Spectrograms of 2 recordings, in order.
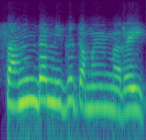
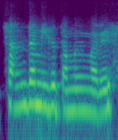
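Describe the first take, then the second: First: The first word begins with an 's' sound. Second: The first word begins with a 'ch' sound. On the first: The speaker calls it right. "அப்படிதான் சொல்லுவோம்" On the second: The speaker calls it wrong. "சொல்ல மாட்டோம்"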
